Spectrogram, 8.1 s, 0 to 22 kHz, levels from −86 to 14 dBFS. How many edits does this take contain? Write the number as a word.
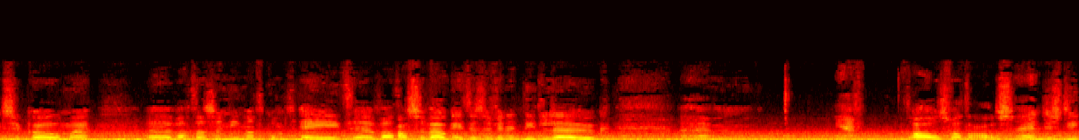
three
